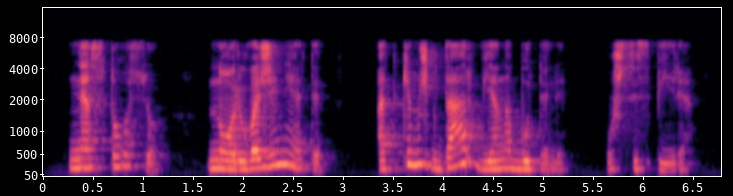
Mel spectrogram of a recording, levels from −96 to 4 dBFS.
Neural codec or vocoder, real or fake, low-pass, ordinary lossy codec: none; real; 7.2 kHz; MP3, 64 kbps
